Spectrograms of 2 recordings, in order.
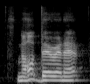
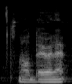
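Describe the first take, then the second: First: Said in the usual way. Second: It's not doing it muttered lower and softer; soft, defeated mutter. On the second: Real, not acted. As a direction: mutter it to yourself. Repeats himself in frustration.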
